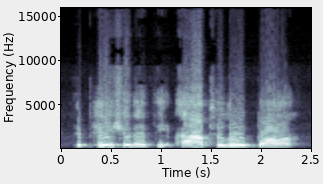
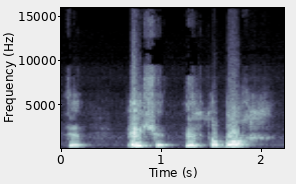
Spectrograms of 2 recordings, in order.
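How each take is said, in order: First: Said in the usual way. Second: Imitating a German doctor, z for th; thick German accent. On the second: Doctor Harmer's first words to his new colleague, in a German accent. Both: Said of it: "in a thick German accent".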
